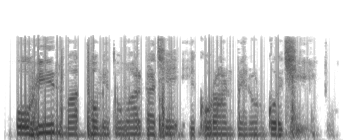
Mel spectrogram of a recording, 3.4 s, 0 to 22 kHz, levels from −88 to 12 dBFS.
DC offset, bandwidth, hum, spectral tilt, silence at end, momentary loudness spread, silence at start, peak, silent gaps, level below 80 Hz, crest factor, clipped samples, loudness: under 0.1%; 7.8 kHz; none; -6 dB/octave; 0.3 s; 9 LU; 0.15 s; -2 dBFS; none; -40 dBFS; 14 dB; under 0.1%; -17 LUFS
